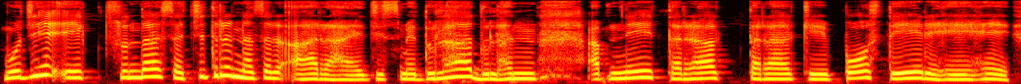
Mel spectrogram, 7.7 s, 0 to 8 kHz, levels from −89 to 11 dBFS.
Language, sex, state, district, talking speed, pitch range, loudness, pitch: Hindi, female, Arunachal Pradesh, Papum Pare, 155 wpm, 180-230 Hz, -13 LUFS, 200 Hz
